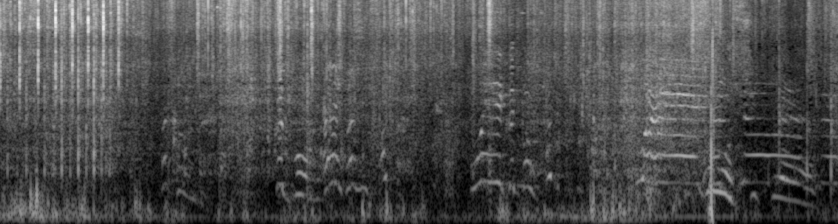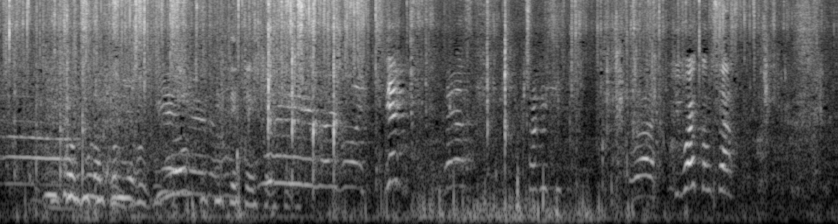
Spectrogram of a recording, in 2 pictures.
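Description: Water splashes as a dog paddles in a pool.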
